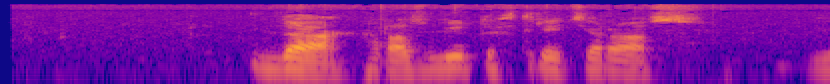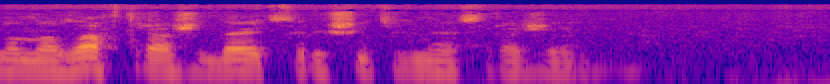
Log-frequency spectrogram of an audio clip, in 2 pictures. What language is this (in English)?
Russian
